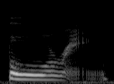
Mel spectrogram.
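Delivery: Boring said loud and falling; loud groaned boring. A narrator's reading. Narrator groaning loudly at how boring the pond is. Stressed boredom.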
